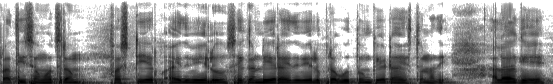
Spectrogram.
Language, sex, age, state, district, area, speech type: Telugu, male, 18-30, Telangana, Yadadri Bhuvanagiri, urban, spontaneous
